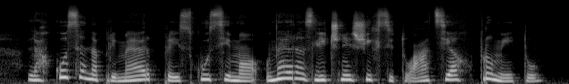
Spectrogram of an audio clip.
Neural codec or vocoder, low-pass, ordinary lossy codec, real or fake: autoencoder, 48 kHz, 128 numbers a frame, DAC-VAE, trained on Japanese speech; 19.8 kHz; none; fake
